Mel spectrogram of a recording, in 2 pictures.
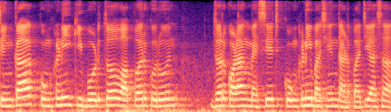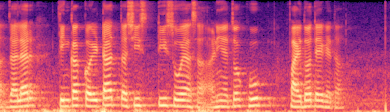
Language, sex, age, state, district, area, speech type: Goan Konkani, male, 18-30, Goa, Tiswadi, rural, spontaneous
